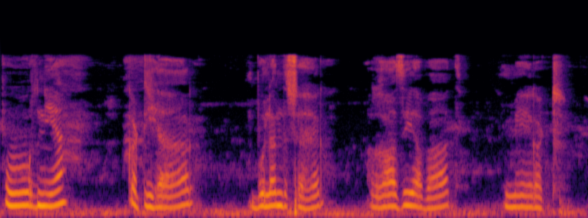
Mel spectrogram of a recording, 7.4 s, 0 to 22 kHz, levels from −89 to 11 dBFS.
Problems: none marked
